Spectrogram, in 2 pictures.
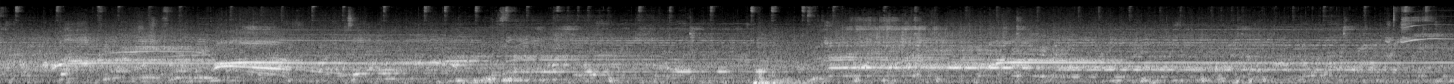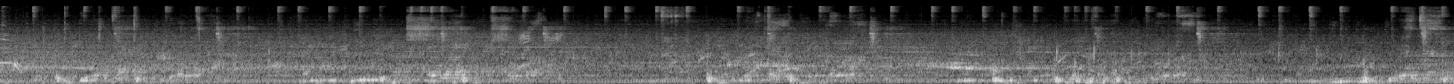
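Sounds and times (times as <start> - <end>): music over public address: 0.0 - 29.0
stadium crowd cheering: 0.0 - 29.0
low thump: 7.5 - 8.3.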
